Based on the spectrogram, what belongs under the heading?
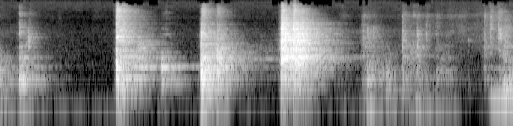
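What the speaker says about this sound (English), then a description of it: "next we're going to pop the top on the bacon grease can" A bacon grease can being opened, its lid pried and popped off with several sharp metallic clanks and scrapes in separate bursts, close and fairly loud, with brief quiet gaps between them.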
